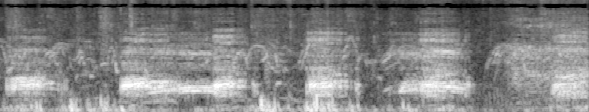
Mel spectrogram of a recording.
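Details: Repeated nasal goose honks, each held for about half a second, coming in a steady run with thumping low background noise underneath.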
